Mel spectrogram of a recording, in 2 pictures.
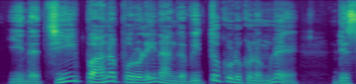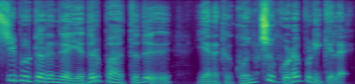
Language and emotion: Tamil, disgusted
